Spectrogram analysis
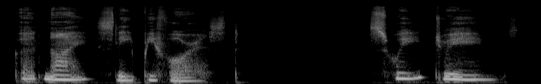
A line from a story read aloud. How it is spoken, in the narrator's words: he said sleepily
